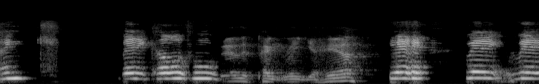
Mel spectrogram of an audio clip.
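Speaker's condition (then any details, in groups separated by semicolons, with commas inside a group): Cerebral palsy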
